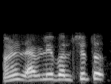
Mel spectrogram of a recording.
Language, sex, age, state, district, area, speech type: Kashmiri, male, 18-30, Jammu and Kashmir, Kupwara, rural, conversation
